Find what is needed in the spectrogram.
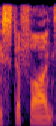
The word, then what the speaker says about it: Stefan: And you'll hear people call me Stefan too. And that's totally acceptable because the Cajun side of my family, the Creole side, uses that pronunciation. So I answer to both.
